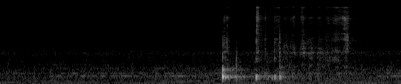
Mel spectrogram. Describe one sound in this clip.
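Spice powder patters softly into a metal bowl.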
